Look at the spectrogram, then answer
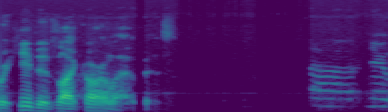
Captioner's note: off microphone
